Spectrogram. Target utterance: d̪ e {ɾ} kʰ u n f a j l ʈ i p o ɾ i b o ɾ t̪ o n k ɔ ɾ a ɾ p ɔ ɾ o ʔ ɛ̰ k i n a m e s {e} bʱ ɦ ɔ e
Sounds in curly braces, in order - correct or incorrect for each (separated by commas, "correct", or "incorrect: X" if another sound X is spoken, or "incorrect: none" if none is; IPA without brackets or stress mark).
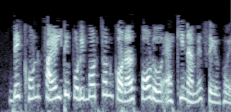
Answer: incorrect: none, correct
